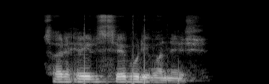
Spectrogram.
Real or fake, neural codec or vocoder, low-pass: fake; autoencoder, 48 kHz, 128 numbers a frame, DAC-VAE, trained on Japanese speech; 10.8 kHz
